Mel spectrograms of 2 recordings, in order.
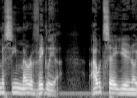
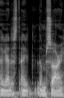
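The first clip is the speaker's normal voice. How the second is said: ordinary delivery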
